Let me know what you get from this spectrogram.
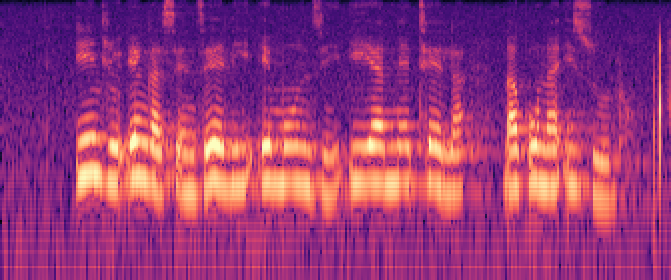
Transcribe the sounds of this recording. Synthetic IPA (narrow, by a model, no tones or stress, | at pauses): ind͡ɮʱuʔɛŋɡʱasɛnd͡zʱeliʔemund͡zʱiijanɛtʰɛlanak̬ʼunaʔizuːlu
